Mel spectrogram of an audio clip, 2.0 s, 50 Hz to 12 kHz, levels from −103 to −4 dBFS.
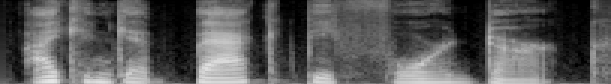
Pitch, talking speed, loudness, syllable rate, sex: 150 Hz, 175 wpm, -23 LUFS, 4.7 syllables/s, female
